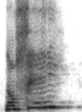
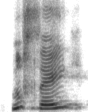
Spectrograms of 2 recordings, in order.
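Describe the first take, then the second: First: "Não sei." higher and louder, falling on "sei"; curt, louder reply. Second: "Não sei." pitched high with a rising end; higher uncertain reply. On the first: Answering a message curtly, higher and louder. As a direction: snap it back short. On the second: Answering a text while emotional, high and rising. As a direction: sound unsure and a bit hurt. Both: Shown as a demonstration. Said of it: "E ela vai ler com o tom".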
